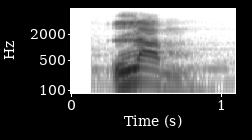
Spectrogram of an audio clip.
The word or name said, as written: lam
